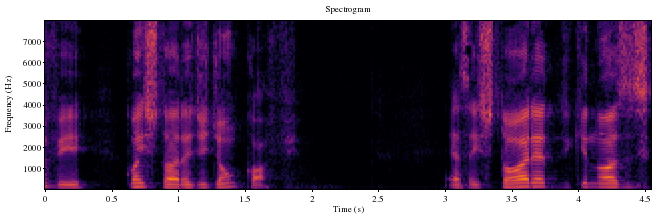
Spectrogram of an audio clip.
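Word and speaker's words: Coffey: conta a história de john coffee que apesar de falar como café não se escreve igual a conta a história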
